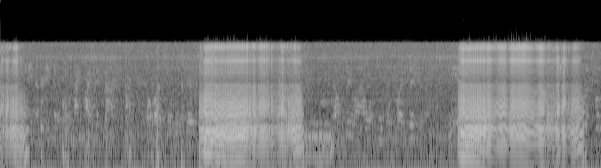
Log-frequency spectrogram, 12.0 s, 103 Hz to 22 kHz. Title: - 2014 11 01 Snoring away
